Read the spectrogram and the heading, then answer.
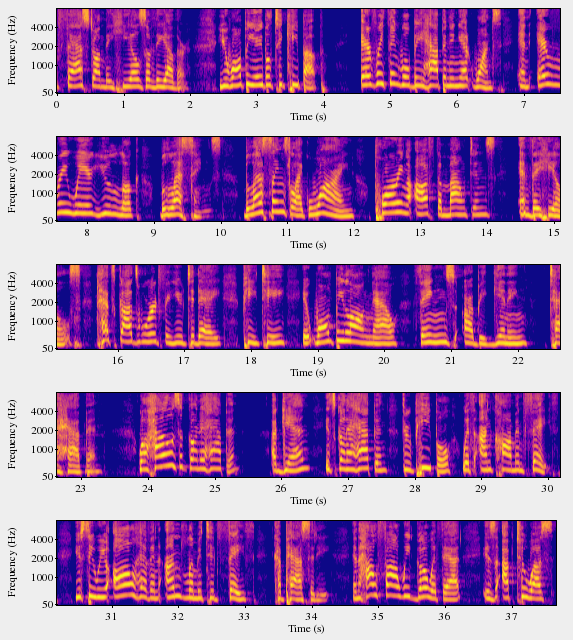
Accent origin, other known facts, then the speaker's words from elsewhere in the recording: Cambridge, Massachusetts, United States; I grew up in Cambridge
